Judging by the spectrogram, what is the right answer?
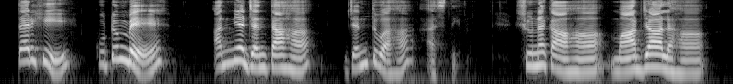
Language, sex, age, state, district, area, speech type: Sanskrit, female, 60+, Karnataka, Bangalore Urban, urban, spontaneous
